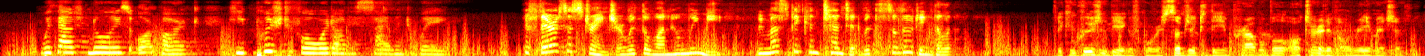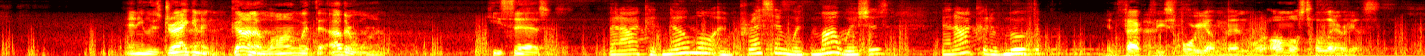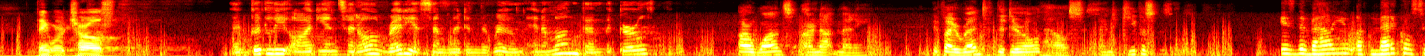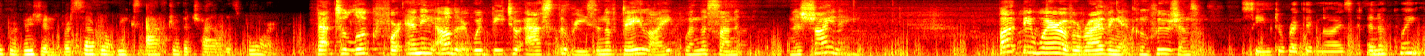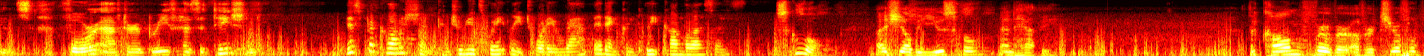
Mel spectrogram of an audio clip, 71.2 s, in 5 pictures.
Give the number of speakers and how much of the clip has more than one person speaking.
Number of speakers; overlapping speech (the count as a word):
ten, no overlap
